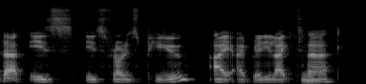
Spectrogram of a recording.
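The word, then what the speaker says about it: Pugh: that is is florence pew i i really liked her is that how you pronounce her last name yeah sorry i've said poe all this time po yeah q oh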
